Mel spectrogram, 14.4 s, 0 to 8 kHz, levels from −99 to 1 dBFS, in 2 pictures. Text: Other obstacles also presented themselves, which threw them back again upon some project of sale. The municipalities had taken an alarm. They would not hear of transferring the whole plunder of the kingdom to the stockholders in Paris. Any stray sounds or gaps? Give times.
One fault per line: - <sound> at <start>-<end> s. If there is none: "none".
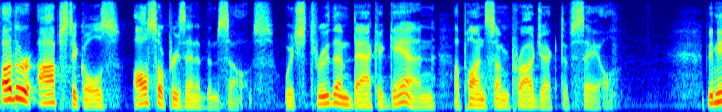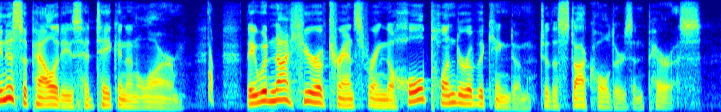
- chirp at 9.3-9.4 s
